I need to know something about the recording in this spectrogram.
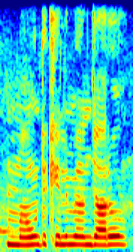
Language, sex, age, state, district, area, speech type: Punjabi, male, 18-30, Punjab, Ludhiana, urban, spontaneous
